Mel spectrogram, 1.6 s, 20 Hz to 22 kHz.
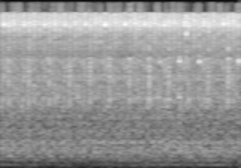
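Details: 2001 Volvo V40 1.8 bi-fuel at idle: fast light ticking over engine note, intermittent, sometimes loud then vanishing for minutes; timing belt replaced, oil and filter changed, no warning lights; cause unknown.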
